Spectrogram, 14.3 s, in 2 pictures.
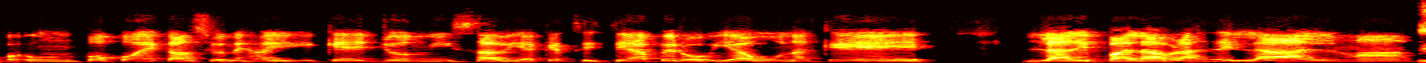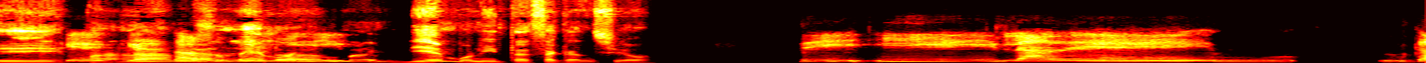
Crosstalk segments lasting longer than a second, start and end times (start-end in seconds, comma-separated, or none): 7.1-9.0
